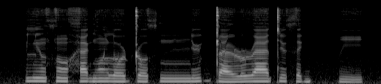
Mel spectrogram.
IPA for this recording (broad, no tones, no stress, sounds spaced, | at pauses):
lʲ ũ θ õ h æ ɡ õ l o ʈ o θ nː y ɡ ʈ æ ɭ ɹ æ t y θ e ɡ pː i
